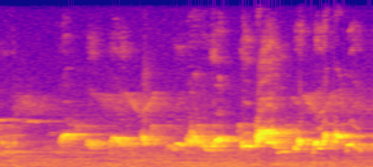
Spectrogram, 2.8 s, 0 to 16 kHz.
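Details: Red-whiskered bulbul acting as a lure bird at a trap on 27 January 2019: a short continuous phrase of rising and falling bright warbled notes.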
